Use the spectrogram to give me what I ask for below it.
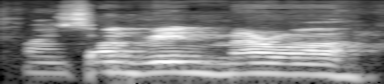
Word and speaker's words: Cendrine Marrouat: But if that's the case, then I'll have to use, and I'll never be able to pronounce it, so maybe that won't work. But Cendrine Marrouat.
